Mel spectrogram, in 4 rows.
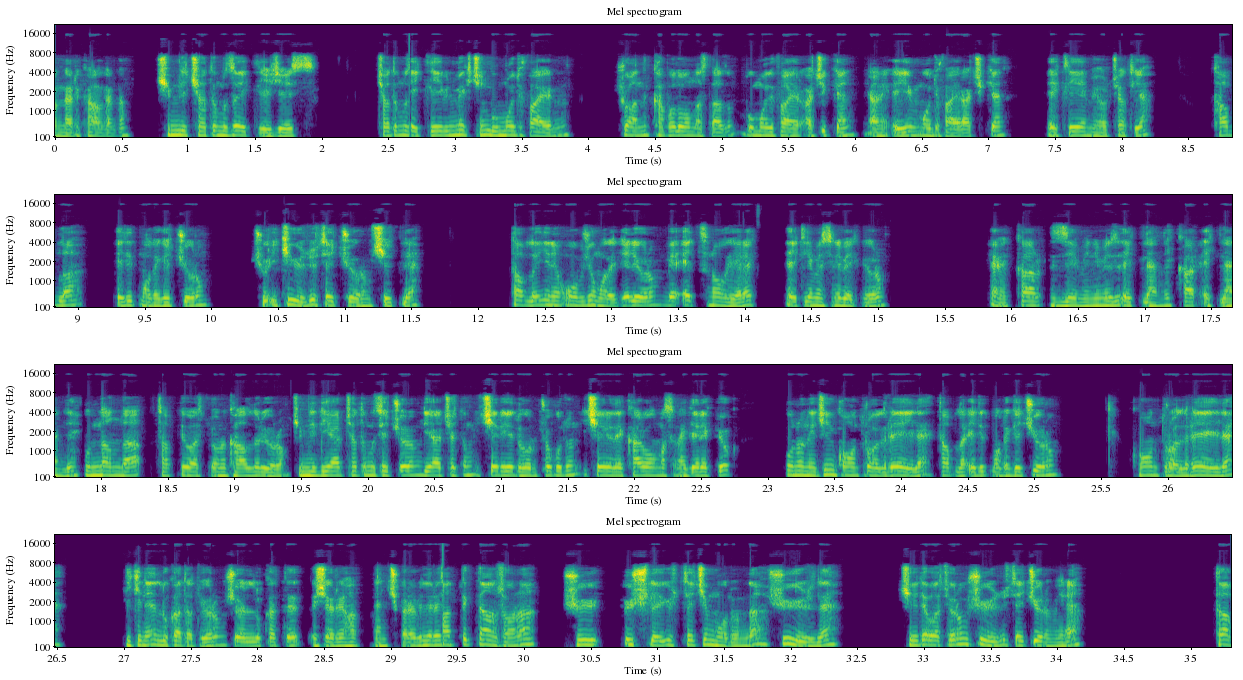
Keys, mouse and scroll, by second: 0.2 click, 0.5 scroll down 2, 0.9 click, 4.0 click, 9.0 Tab, 10.0 click, 10.3 middle drag, 11.2 shift+drag, 11.6 middle drag, 12.2 Tab, 13.4-15.4 drag, 15.5 middle click, 16.2-16.8 middle drag, 17.0 scroll up 1, 17.1-17.7 middle drag, 18.8 click, 19.5 click, 23.4 ctrl+r, 24.4 Tab, 26.0 ctrl+r, 29.7 click, 31.0 3, 31.4 click, 31.9-32.4 middle drag, 32.9 shift+click, 33.6-34.3 middle drag, 35.1 Tab.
